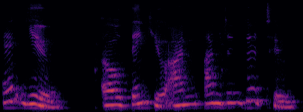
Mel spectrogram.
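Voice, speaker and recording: A woman's voice: mid-range voice, big pitch swings, slow, dull audio. A woman teaching an online English class, patiently modeling phrases for her students.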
